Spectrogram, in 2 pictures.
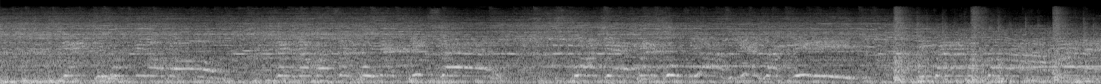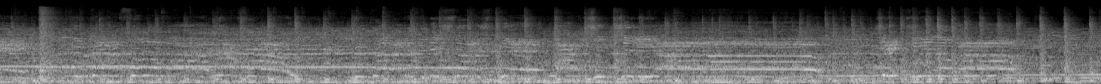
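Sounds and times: rock band playing: 0.0s - 22.0s
singer yelling: 0.5s - 21.4s.

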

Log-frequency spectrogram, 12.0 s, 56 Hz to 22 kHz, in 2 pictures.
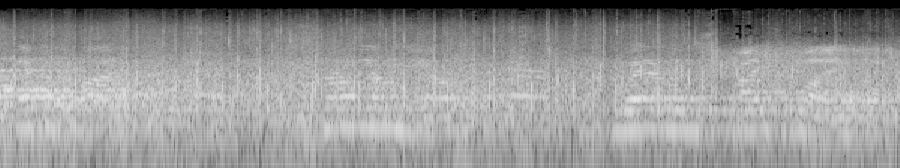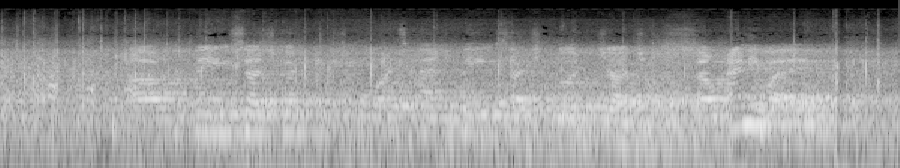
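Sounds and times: audience applauding: 0.0s - 9.5s.

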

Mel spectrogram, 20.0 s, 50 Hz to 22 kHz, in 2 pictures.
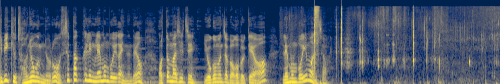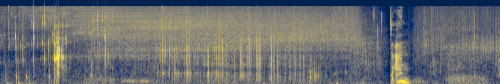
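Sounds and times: soda fizzing over ice: 7.6s - 20.0s.

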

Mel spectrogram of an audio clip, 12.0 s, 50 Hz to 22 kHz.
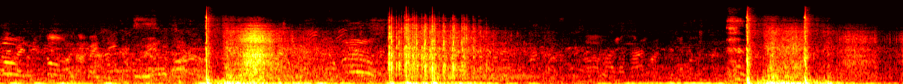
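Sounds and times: fireworks bangs: 2.8s - 4.5s, 5.1s - 7.2s, 10.0s - 12.0s
fireworks crackling: 2.8s - 7.3s, 10.1s - 12.0s.

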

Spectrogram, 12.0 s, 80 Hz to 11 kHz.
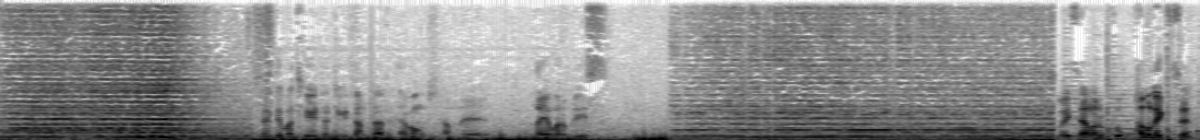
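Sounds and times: train horn chord: 0.0s - 2.5s, 6.7s - 10.6s
train rumble: 0.0s - 12.0s.

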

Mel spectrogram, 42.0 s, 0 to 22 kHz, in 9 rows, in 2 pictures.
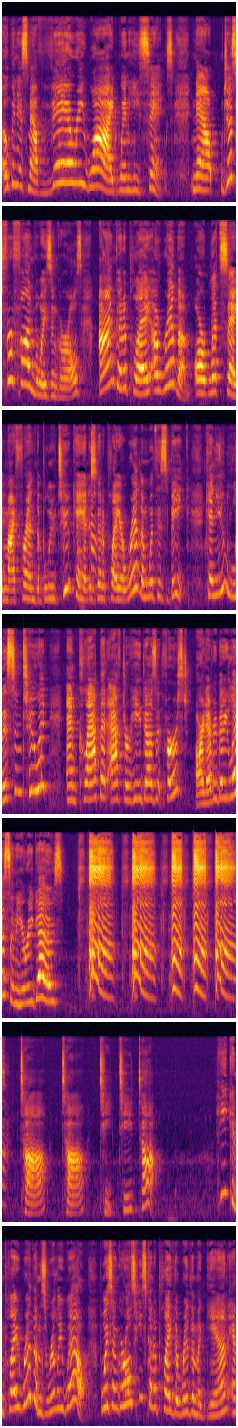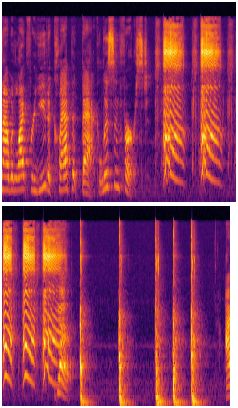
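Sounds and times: crow-like calls falling in pitch: 20.4s - 23.6s, 35.9s - 38.8s
sharp percussive knocks: 39.8s - 41.5s.

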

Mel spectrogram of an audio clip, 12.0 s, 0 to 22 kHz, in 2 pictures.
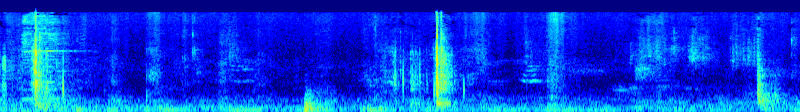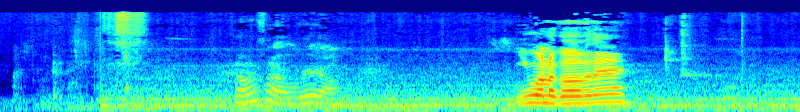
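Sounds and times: faint handling noise: 0.0s - 6.8s
steady low hum: 6.4s - 12.0s.

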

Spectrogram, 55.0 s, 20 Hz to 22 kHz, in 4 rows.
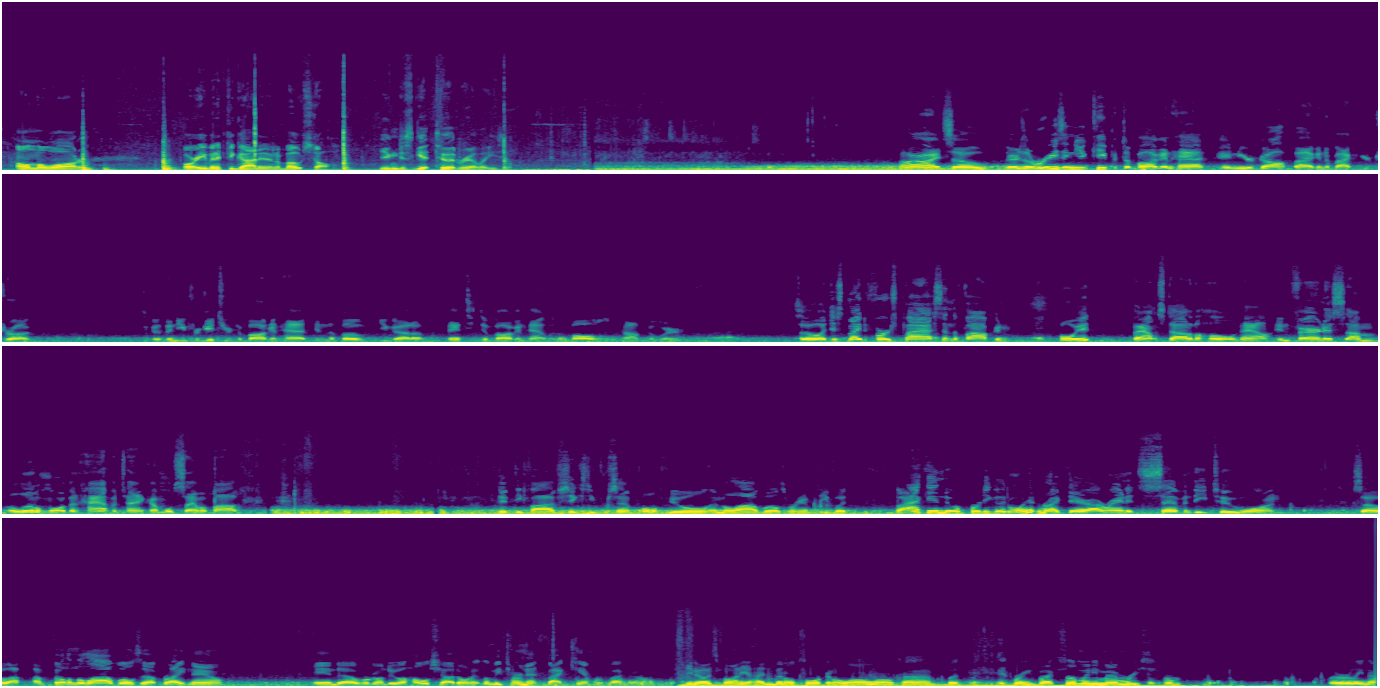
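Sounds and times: handling noise: 0.0s - 8.3s, 53.2s - 54.8s
outboard motor rumbling: 0.0s - 55.0s
wind buffeting microphone: 0.0s - 55.0s.

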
